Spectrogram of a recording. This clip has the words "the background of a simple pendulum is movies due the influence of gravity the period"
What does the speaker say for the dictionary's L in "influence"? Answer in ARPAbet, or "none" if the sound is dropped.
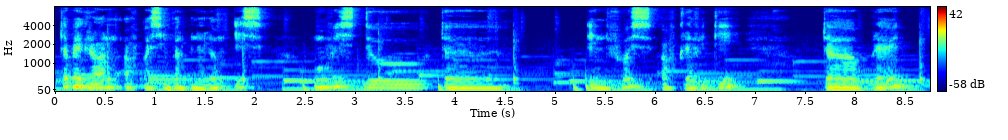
none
